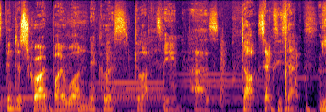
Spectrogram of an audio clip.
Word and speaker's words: Galitzine: I've written it I've phonetically as butchered well. it and many I've- times. Galitzine. Galitzine.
